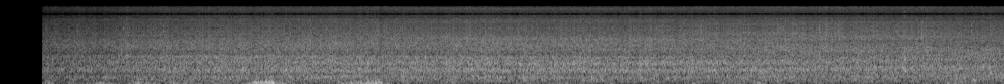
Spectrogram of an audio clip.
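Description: Steady rush of a stream pouring over rocks in a small rapids, starting suddenly just under half a second in, with a few low rumbles a little after two seconds in.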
